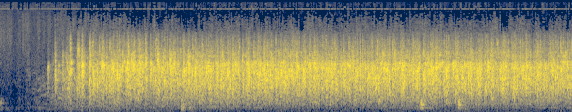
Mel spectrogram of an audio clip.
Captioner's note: applause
